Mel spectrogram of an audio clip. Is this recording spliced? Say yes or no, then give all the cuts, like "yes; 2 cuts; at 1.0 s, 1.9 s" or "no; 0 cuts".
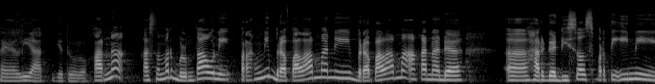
no; 0 cuts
